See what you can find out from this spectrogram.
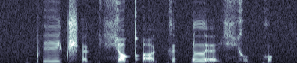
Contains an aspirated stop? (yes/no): no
